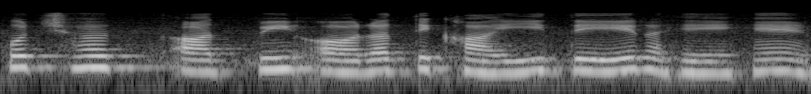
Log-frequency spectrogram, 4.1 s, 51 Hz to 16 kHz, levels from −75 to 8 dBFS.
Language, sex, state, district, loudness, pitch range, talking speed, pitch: Hindi, female, Madhya Pradesh, Katni, -16 LUFS, 200-235 Hz, 120 wpm, 215 Hz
